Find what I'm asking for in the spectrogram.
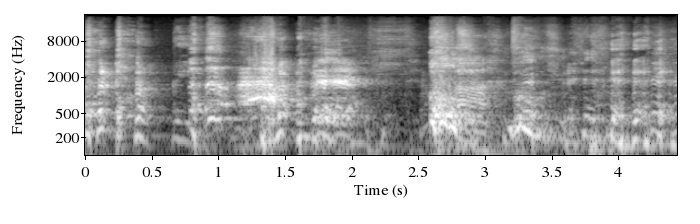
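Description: Several people cough and clear their throats in short bursts, mixed with some chuckling and talk nearby.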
